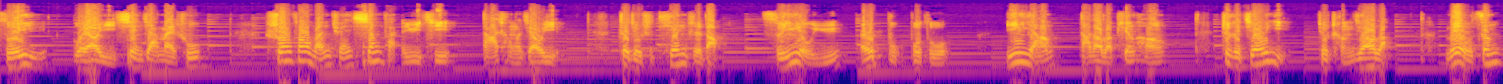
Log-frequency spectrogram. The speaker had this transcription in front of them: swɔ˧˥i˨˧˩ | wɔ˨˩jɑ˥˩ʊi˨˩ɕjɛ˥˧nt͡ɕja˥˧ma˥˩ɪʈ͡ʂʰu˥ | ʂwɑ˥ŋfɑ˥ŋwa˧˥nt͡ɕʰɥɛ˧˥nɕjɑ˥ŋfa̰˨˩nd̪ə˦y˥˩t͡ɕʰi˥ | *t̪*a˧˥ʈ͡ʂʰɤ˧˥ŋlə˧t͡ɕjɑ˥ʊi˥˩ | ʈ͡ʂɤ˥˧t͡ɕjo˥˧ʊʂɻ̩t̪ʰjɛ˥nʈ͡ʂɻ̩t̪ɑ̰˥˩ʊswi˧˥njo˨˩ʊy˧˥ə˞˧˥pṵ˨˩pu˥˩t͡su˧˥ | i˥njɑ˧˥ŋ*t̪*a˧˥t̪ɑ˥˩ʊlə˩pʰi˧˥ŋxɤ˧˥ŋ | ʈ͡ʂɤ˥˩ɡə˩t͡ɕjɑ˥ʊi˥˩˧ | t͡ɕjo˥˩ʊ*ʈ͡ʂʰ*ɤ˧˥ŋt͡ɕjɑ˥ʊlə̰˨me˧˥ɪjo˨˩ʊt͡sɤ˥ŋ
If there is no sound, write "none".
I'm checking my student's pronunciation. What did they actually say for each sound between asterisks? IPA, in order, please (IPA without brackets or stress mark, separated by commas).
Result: t̪, t̪, ʈ͡ʂʰ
